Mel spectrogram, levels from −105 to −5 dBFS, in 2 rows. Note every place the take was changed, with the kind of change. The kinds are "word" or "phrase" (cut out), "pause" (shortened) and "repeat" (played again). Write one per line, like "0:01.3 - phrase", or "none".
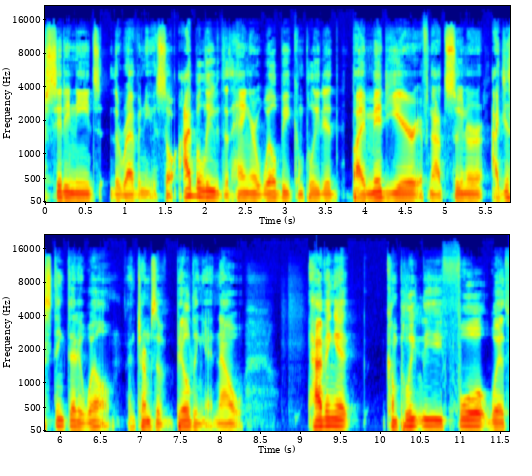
0:03.7 - pause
